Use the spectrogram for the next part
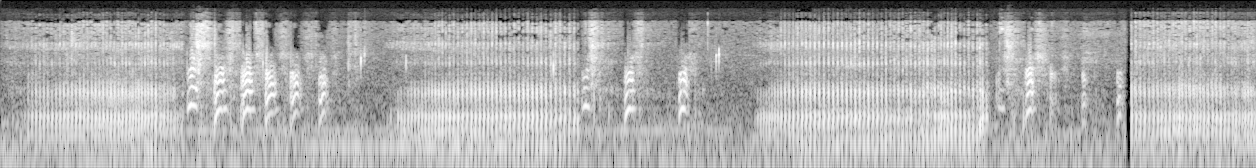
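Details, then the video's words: A sleeping pet dog snoring. Long, rough, breathy snores rise and fall in three waves about four seconds apart. Between them come bursts of short, rattling snorts in quick runs. "Snoring dog so funny, Very vivid"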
